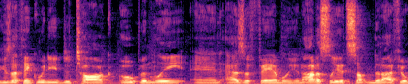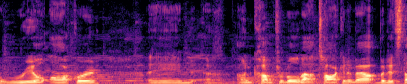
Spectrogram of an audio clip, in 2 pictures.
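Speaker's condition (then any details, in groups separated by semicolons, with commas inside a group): No condition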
